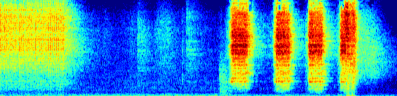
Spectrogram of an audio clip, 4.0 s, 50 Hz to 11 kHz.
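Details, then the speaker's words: Rebuilt 14 bolt rear axle on old wood truck before refilling oil: four short sharp hisses of air pushed freely through the breather; breather not plugged, though its hose is cracked and weeping and will be replaced. "So I would say the breather's not plugged, although the hose has a crack in it."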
